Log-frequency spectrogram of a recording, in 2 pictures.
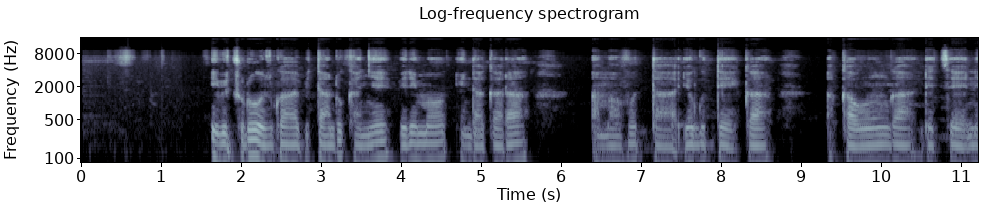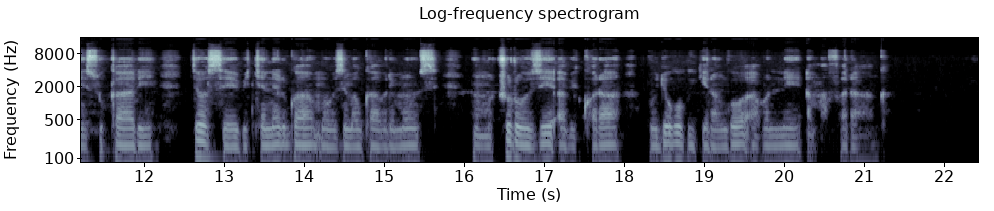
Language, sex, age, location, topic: Kinyarwanda, male, 18-24, Nyagatare, finance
